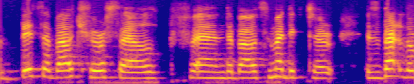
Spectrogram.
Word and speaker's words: Mediktor: So, if you could just tell us a bit about yourself and about Mediktor, is that the right pronunciation? Yes, Mediktor.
